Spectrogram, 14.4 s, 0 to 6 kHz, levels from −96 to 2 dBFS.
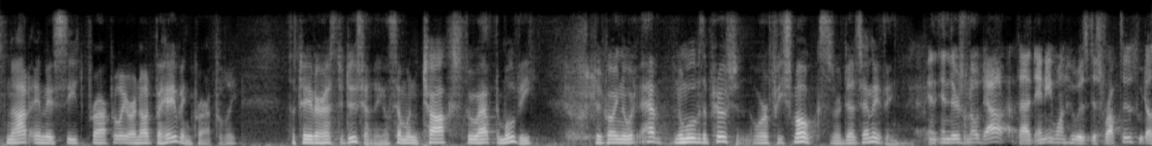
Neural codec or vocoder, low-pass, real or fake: codec, 16 kHz, 1 kbps, X-Codec, HuBERT features, trained on LibriSpeech; 5.4 kHz; fake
